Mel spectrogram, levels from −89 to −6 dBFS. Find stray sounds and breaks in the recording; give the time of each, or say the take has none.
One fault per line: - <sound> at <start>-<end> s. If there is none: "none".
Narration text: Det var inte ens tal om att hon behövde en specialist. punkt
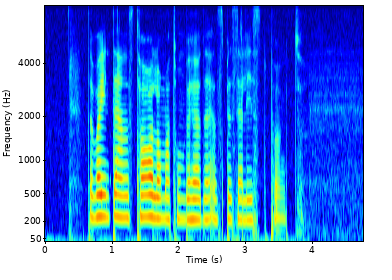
none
